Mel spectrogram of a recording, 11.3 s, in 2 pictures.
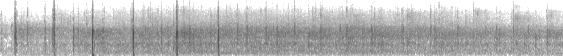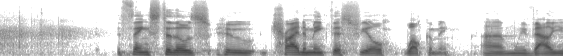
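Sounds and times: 
audience clapping: 0.0s - 6.6s
speech: 6.9s - 11.2s.

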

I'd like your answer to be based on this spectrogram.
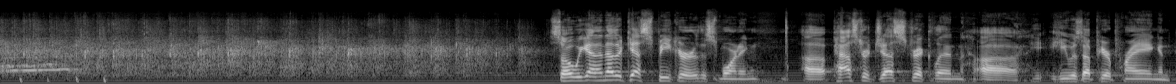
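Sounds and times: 
audience applause: 0.0s - 5.4s
speech: 5.5s - 11.7s.

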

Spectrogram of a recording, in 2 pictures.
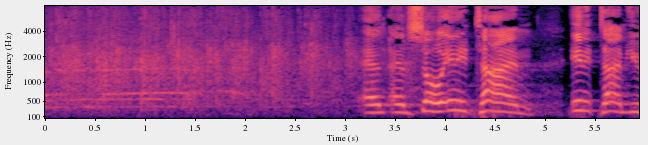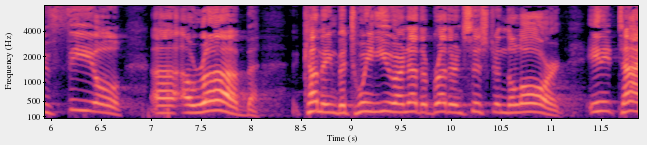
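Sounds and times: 
audience clapping hands: 0.0s - 3.7s
speech: 3.2s - 11.8s.

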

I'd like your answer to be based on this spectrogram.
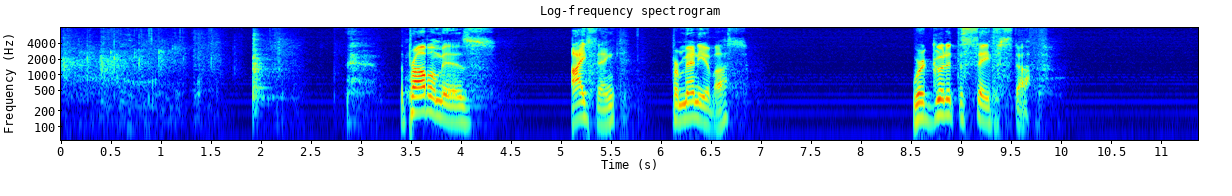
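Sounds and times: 
audience applause: 0.0s - 1.8s
speech: 3.5s - 4.2s, 5.1s - 6.9s, 8.5s - 9.9s.

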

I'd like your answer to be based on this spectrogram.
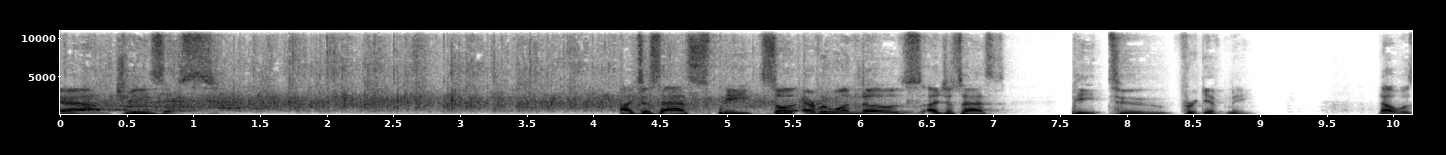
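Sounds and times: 
speech: 0.0s - 1.2s, 4.2s - 9.0s, 9.9s - 10.1s
crowd applause: 0.0s - 6.5s.

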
